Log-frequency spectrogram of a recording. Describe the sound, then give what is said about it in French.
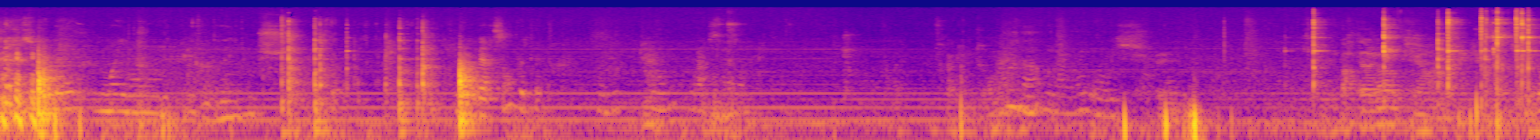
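Tablespoon clinking against metal financier moulds while batter is spooned in, a scattered series of light taps and scrapes of varying loudness, heard under some talk. “Nous remplissons les moules à la cuillère à soupe, ce qui est relativement long.”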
